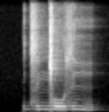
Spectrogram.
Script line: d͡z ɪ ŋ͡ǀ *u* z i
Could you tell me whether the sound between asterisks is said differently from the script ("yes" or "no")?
yes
